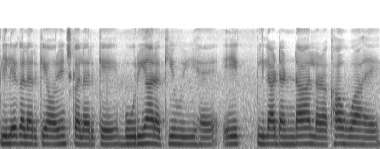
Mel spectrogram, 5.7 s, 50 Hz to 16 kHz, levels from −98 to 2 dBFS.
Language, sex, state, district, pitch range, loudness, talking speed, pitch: Hindi, female, Chhattisgarh, Raigarh, 175-190 Hz, -20 LUFS, 170 wpm, 180 Hz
